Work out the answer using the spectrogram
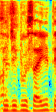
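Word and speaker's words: Sidi Bou Said: oder auch direkt nach Tunis beziehungsweise Sidi Bouaid, wie spricht man das aus? Sidi Boussaid, ja genau. Sidi Boussaid, genau.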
